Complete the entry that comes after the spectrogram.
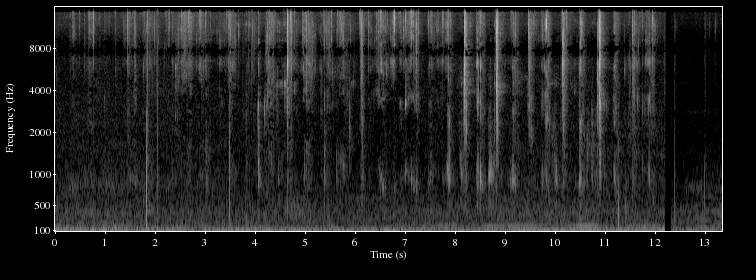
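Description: Close-miked chewing of a sugar-coated gummy candy roll: a run of wet mouth clicks and smacks, densest in the middle, over a steady low rumble. The sound drops out for an instant near the end.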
